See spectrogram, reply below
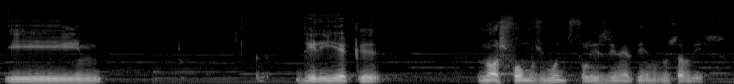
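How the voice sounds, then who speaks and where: An older man speaks with a European Portuguese accent in an extremely deep, mellow voice. He answers slowly and thoughtfully, pausing often to find his words. The recording carries a long hall reverb with faint music underneath. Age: 60s. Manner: thoughtful, with frequent hesitations. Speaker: volunteer fire commander. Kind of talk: reflective interview answers.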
